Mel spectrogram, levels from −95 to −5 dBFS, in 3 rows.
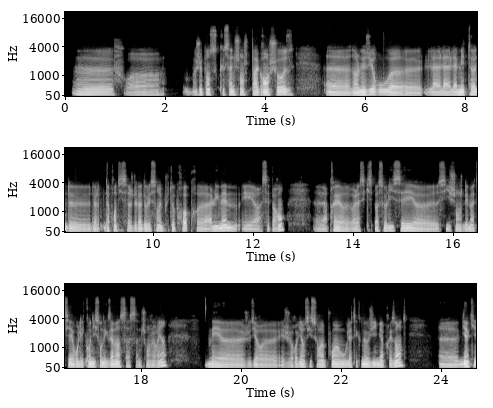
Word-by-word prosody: Heu, 115 Hz, 0 st, +1 dB
pff, 100 Hz, -, -16 dB
oh, 95 Hz, +1 st, -5 dB, 0.5 s
moi, 105 Hz, +2 st, -9 dB
je 110 Hz, +1 st, 0 dB
pense 110 Hz, -1 st, 0 dB
que 105 Hz, -, -8 dB
ça 105 Hz, +1 st, +1 dB
ne -, -, +3 dB
change 100 Hz, +1 st, -2 dB
pas 110 Hz, 0 st, +3 dB
grand-chose, 105 Hz, 0 st, +3 dB, 0.6 s
heu, 95 Hz, -2 st, +1 dB
dans 100 Hz, 0 st, +2 dB
la -, -, +5 dB
mesure 105 Hz, +3 st, +4 dB
où, 105 Hz, -1 st, +3 dB
heu, 90 Hz, -2 st, +1 dB
la 100 Hz, -2 st, -1 dB
la 95 Hz, 0 st, +2 dB
la 100 Hz, +1 st, +2 dB
méthode, 105 Hz, +1 st, +3 dB
heu, 90 Hz, -2 st, 0 dB
d'ap 90 Hz, 0 st, -3 dB
d'apprentissage 105 Hz, 0 st, -2 dB
de 95 Hz, -, -3 dB
l'adolescent 95 Hz, +3 st, 0 dB
est -, -, 0 dB
plutôt 95 Hz, 0 st, -5 dB
propre, 110 Hz, +4 st, -2 dB
heu, 90 Hz, -2 st, 0 dB
à -, -, +1 dB
lui-même 100 Hz, 0 st, +3 dB
et 85 Hz, -1 st, -3 dB
à 80 Hz, 0 st, -4 dB
ses 80 Hz, -, -8 dB
parents. 120 Hz, +10 st, -1 dB, 0.6 s
Heu, 90 Hz, -2 st, -5 dB
après, 90 Hz, +6 st, -1 dB
heu, 85 Hz, -4 st, +1 dB
voilà, 90 Hz, +2 st, -1 dB
ce -, -, -11 dB
qui -, -, -10 dB
se -, -, -12 dB
passe 100 Hz, -1 st, -4 dB
au 95 Hz, -, +2 dB
lycée, 100 Hz, +2 st, +1 dB
heu, 85 Hz, -2 st, -1 dB
s'ils -, -, -7 dB
changent 90 Hz, -1 st, -3 dB
des 90 Hz, -, -2 dB
matières 90 Hz, +4 st, +1 dB
ou -, -, +2 dB
les 90 Hz, -1 st, 0 dB
conditions 100 Hz, -1 st, +2 dB
d'examen, 95 Hz, +3 st, +3 dB
ça 105 Hz, -, -5 dB
ça -, -, -8 dB
ne 85 Hz, -, -6 dB
change 90 Hz, +1 st, -4 dB
rien. 125 Hz, -, +1 dB, 0.8 s
Mais 95 Hz, -1 st, +3 dB
heu, 90 Hz, -1 st, 0 dB
je 85 Hz, -, -10 dB
veux 95 Hz, -, -5 dB
dire 100 Hz, 0 st, 0 dB
heu, 85 Hz, -1 st, -3 dB
et 90 Hz, -, -5 dB
je 90 Hz, +2 st, -6 dB
reviens 100 Hz, 0 st, +1 dB
aussi 100 Hz, +3 st, -6 dB
sur 95 Hz, -2 st, -4 dB
un 90 Hz, -, +2 dB
point 100 Hz, +3 st, +2 dB
où 95 Hz, -1 st, +2 dB
la 90 Hz, -1 st, +1 dB
technologie 95 Hz, +1 st, +1 dB
est -, -, +2 dB
bien 95 Hz, -1 st, +3 dB
présente.e 125 Hz, +9 st, +1 dB, 0.7 s
Heu, 90 Hz, -2 st, -1 dB
bien 105 Hz, +2 st, +5 dB
qu'il 105 Hz, -, -2 dB
y -, -, +4 dB
95 Hz, 205 wpm, -23 LUFS, 90-105 Hz, 0.8 s, la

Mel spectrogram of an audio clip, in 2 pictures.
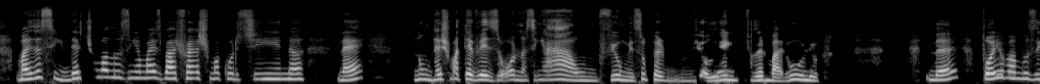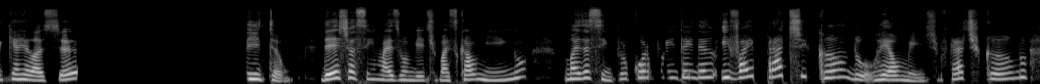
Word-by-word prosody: mas, 235 Hz, +4 st, +5 dB
assim, 280 Hz, -9 st, -1 dB
deixa 280 Hz, +8 st, 0 dB
uma 335 Hz, 0 st, +2 dB
luzinha 300 Hz, -2 st, -4 dB
mais 300 Hz, -1 st, +1 dB
baixa, 270 Hz, 0 st, +4 dB
fecha 280 Hz, -2 st, +1 dB
uma 270 Hz, -, -3 dB
cortina, 250 Hz, 0 st, -1 dB, 0.3 s
né, 205 Hz, +6 st, +3 dB, 0.5 s
não 230 Hz, +1 st, -1 dB
deixa 230 Hz, +3 st, +3 dB
uma 265 Hz, -, +3 dB
tvzona, 215 Hz, -3 st, +3 dB
assim, 205 Hz, +3 st, -7 dB
ah, 220 Hz, -2 st, +3 dB
um 185 Hz, -1 st, -3 dB
filme 205 Hz, -4 st, 0 dB
super 215 Hz, -2 st, 0 dB
violento 175 Hz, +4 st, 0 dB
fazer 190 Hz, 0 st, +2 dB
barulho, 190 Hz, +2 st, +2 dB, 1.1 s
né, 215 Hz, +4 st, +4 dB, 0.3 s
põe 260 Hz, +4 st, +7 dB
uma 295 Hz, -2 st, +1 dB
musiquinha 240 Hz, -2 st, -1 dB
relaxa 215 Hz, +3 st, +2 dB, 1.7 s
Então, 220 Hz, -10 st, +2 dB, 0.3 s
deixa, 275 Hz, +8 st, +6 dB
assim, 250 Hz, -3 st, -3 dB
mais 205 Hz, -2 st, -1 dB
um 210 Hz, -, -2 dB
ambiente 190 Hz, -1 st, -5 dB
mais 185 Hz, -1 st, -2 dB
calminho, 225 Hz, -, -2 dB, 0.4 s
mas, 255 Hz, +1 st, +2 dB
assim, 240 Hz, -10 st, -2 dB
para 250 Hz, +7 st, -7 dB
o -, -, -22 dB
corpo 310 Hz, +2 st, -3 dB
entender 315 Hz, +1 st, -3 dB
e 320 Hz, +1 st, +4 dB
vai 320 Hz, +6 st, +2 dB
praticando 335 Hz, -, -2 dB
realmente, 200 Hz, -5 st, -2 dB
praticando 260 Hz, +3 st, -3 dB
235 Hz, 135 wpm, -24 LUFS, 205-280 Hz, 1.7 s, põe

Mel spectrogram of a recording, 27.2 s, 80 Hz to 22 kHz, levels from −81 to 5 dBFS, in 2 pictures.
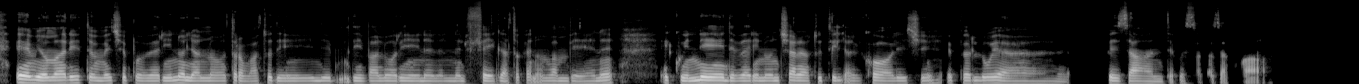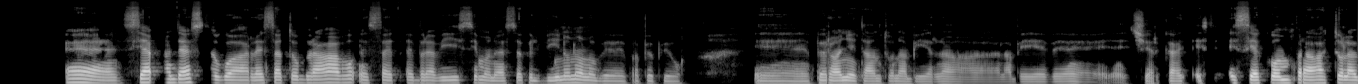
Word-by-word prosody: Eh 160 Hz, -2 st, +8 dB
mio 140 Hz, -2 st, +6 dB
marito 140 Hz, +2 st, +2 dB
invece 130 Hz, +1 st, -2 dB
poverino 130 Hz, +2 st, 0 dB
gli 135 Hz, -, +3 dB
hanno 125 Hz, 0 st, -2 dB
trovato 125 Hz, 0 st, -3 dB
dei 125 Hz, -1 st, -3 dB
dei 130 Hz, 0 st, -1 dB
dei 125 Hz, -1 st, -4 dB
valori 125 Hz, 0 st, -1 dB
ne 125 Hz, 0 st, -3 dB
nel 120 Hz, 0 st, -6 dB
fegato 125 Hz, +1 st, -3 dB
che 140 Hz, 0 st, -6 dB
non -, -, -4 dB
van 125 Hz, -1 st, -3 dB
bene 120 Hz, +3 st, -2 dB, 0.4 s
e -, -, -4 dB
quindi 135 Hz, +1 st, +5 dB
deve 125 Hz, -1 st, 0 dB
rinunciare 130 Hz, +1 st, 0 dB
a 125 Hz, -, -1 dB
tutti 130 Hz, +1 st, -5 dB
gli -, -, -8 dB
alcolici 130 Hz, +1 st, -4 dB
e -, -, -6 dB
per 135 Hz, 0 st, -2 dB
lui 140 Hz, +1 st, +1 dB
è 115 Hz, -3 st, -5 dB, 0.4 s
pesante 120 Hz, -3 st, -3 dB
questa -, -, -13 dB
cosa -, -, -10 dB
qua. -, -, -6 dB, 1.6 s
Eh, 150 Hz, -6 st, +5 dB
sì 140 Hz, +6 st, +1 dB
a 175 Hz, 0 st, +7 dB
adesso 170 Hz, -1 st, +2 dB
guarda 140 Hz, -1 st, +3 dB
è 140 Hz, -, +3 dB
stato 150 Hz, +2 st, 0 dB
bravo, 165 Hz, +2 st, +4 dB
è -, -, -2 dB
st 140 Hz, -1 st, -4 dB
è 145 Hz, -, -4 dB
bravissimo, 140 Hz, +2 st, -2 dB
onesto 130 Hz, +1 st, -2 dB
che 135 Hz, -, -6 dB
il 125 Hz, -, -5 dB
vino 140 Hz, +5 st, 0 dB
non 155 Hz, -2 st, +3 dB
lo 135 Hz, -2 st, 0 dB
beve 120 Hz, -1 st, -6 dB
proprio 120 Hz, +1 st, -9 dB
più, 115 Hz, -1 st, -9 dB, 0.7 s
ehm, 120 Hz, -1 st, -5 dB
però 135 Hz, +1 st, +1 dB
ogni 130 Hz, -1 st, +4 dB
tanto 120 Hz, 0 st, -3 dB
una 120 Hz, -1 st, -3 dB
birra 110 Hz, -2 st, -8 dB
la 105 Hz, +1 st, -10 dB
beve 110 Hz, 0 st, -8 dB, 0.5 s
e -, -, -11 dB
cerca 125 Hz, -1 st, -4 dB
e -, -, -5 dB
si -, -, -15 dB
e 155 Hz, -, +1 dB
si 150 Hz, -, +2 dB
è 145 Hz, -, +7 dB
comprato 150 Hz, 0 st, +5 dB
la 145 Hz, -2 st, +6 dB
130 Hz, 160 wpm, -21 LUFS, 120-140 Hz, 1.6 s, Eh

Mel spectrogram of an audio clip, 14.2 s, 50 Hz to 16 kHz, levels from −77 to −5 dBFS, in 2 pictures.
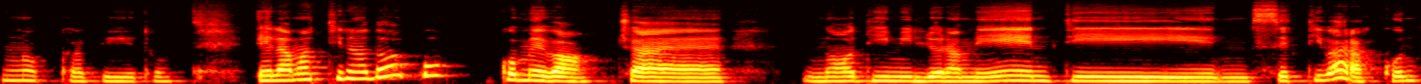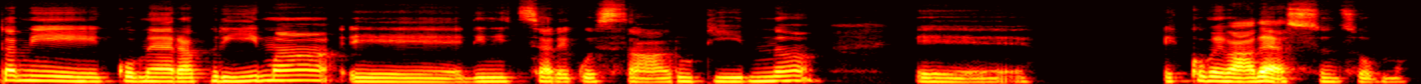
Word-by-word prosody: N 215 Hz, 0 st, -4 dB
ho 210 Hz, -1 st, -4 dB
capito. 185 Hz, -1 st, -6 dB, 0.3 s
E 210 Hz, -, +1 dB
la 220 Hz, 0 st, +5 dB
mattina 260 Hz, +4 st, +1 dB
dopo 425 Hz, +3 st, -1 dB
come 230 Hz, -5 st, +3 dB
va? 185 Hz, -2 st, +4 dB
Cioè, 175 Hz, -3 st, +4 dB, 0.4 s
noti 190 Hz, +1 st, -1 dB
miglioramenti? 185 Hz, -2 st, +2 dB
Se 190 Hz, +3 st, -3 dB
ti 210 Hz, +3 st, -6 dB
va 250 Hz, -, +5 dB
raccontami 195 Hz, -1 st, 0 dB
com'era 175 Hz, -2 st, 0 dB
prima, 210 Hz, +4 st, -1 dB
ehm, 160 Hz, -3 st, -4 dB
di 165 Hz, -, -5 dB
iniziare 170 Hz, -1 st, -2 dB
questa 155 Hz, -2 st, -3 dB
routine, 180 Hz, +4 st, -3 dB, 0.4 s
e 155 Hz, -1 st, -7 dB, 0.7 s
e 170 Hz, -, -6 dB
come 195 Hz, -2 st, +1 dB
va 170 Hz, -2 st, +4 dB
adesso 165 Hz, -, +4 dB
insomma. 160 Hz, -1 st, -8 dB
185 Hz, 120 wpm, -20 LUFS, 170-205 Hz, 0.7 s, la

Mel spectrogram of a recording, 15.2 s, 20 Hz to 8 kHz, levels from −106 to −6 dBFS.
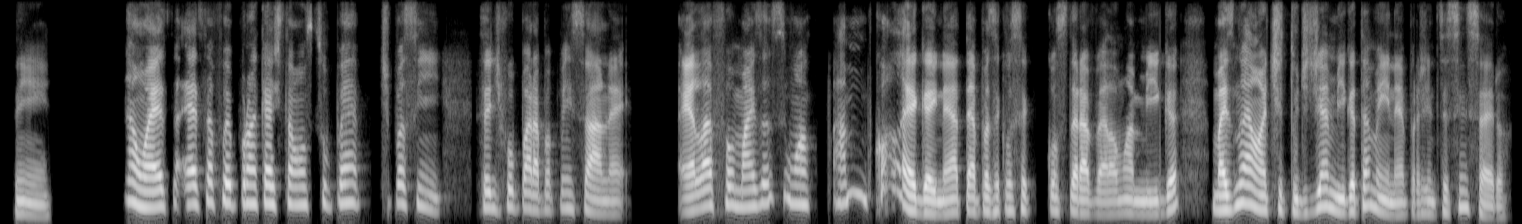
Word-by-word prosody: Sim. 105 Hz, -4 st, -5 dB, 0.7 s
Não, 200 Hz, -7 st, +4 dB
essa 175 Hz, +1 st, +4 dB
essa 205 Hz, +3 st, +2 dB
foi 220 Hz, 0 st, +2 dB
por 210 Hz, +1 st, -1 dB
uma 205 Hz, -1 st, +2 dB
questão 200 Hz, -1 st, +1 dB
super, 210 Hz, +2 st, -4 dB, 0.2 s
tipo 215 Hz, -1 st, -12 dB
assim, 180 Hz, -9 st, -6 dB, 0.4 s
se 170 Hz, -, -4 dB
a -, -, +3 dB
gente 155 Hz, -3 st, -10 dB
for 180 Hz, +1 st, -4 dB
parar 155 Hz, -3 st, +1 dB
para 150 Hz, 0 st, -8 dB
pensar, 155 Hz, -7 st, -1 dB
né? 115 Hz, 0 st, -6 dB, 0.6 s
Ela 150 Hz, +8 st, +5 dB
foi 195 Hz, +2 st, -3 dB
mais 180 Hz, +2 st, -1 dB
assim 255 Hz, +5 st, -6 dB
uma 205 Hz, -3 st, -1 dB, 0.2 s
ami 255 Hz, +7 st, -6 dB
colega 130 Hz, -4 st, +4 dB
aí, 120 Hz, -, +6 dB
né, 120 Hz, +2 st, +2 dB
até 135 Hz, +1 st, +1 dB
parecia 135 Hz, +2 st, -3 dB
que -, -, -20 dB
você 145 Hz, +1 st, -5 dB, 0.2 s
considerava 125 Hz, -4 st, +1 dB
ela 115 Hz, +1 st, -1 dB
uma 125 Hz, +1 st, -3 dB
amiga, 115 Hz, +4 st, 0 dB, 0.3 s
mas 145 Hz, 0 st, +6 dB
não 215 Hz, +2 st, +2 dB
é 205 Hz, -, +6 dB
uma 155 Hz, -4 st, +5 dB
atitude 130 Hz, -4 st, -4 dB
de 170 Hz, +7 st, +1 dB
amiga 140 Hz, -6 st, +2 dB
também, 160 Hz, -11 st, -1 dB
né? 110 Hz, +1 st, -2 dB
Para 115 Hz, 0 st, -11 dB
gente 120 Hz, -2 st, -9 dB
ser 130 Hz, -, -6 dB
sincero. 100 Hz, -, -5 dB
155 Hz, 195 wpm, -26 LUFS, 125-195 Hz, 0.7 s, aí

